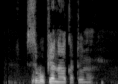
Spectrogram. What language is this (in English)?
Ganda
